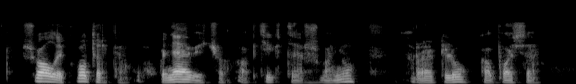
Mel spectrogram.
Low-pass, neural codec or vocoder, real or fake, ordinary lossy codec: 7.2 kHz; none; real; AAC, 64 kbps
